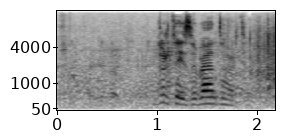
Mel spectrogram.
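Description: A young woman speaks warmly nearby.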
